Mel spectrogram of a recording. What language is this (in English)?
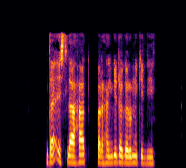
Pashto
